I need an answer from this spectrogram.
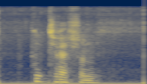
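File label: "aantreffen", Dutch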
